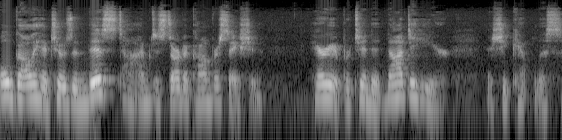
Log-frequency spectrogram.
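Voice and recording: Ordinary pitch variation in someone reading aloud in a natural voice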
